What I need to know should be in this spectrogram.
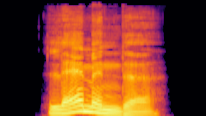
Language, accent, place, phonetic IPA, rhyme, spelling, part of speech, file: German, Germany, Berlin, [ˈlɛːməndə], -ɛːməndə, lähmende, adjective, De-lähmende.ogg
- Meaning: inflection of lähmend: 1. strong/mixed nominative/accusative feminine singular 2. strong nominative/accusative plural 3. weak nominative all-gender singular 4. weak accusative feminine/neuter singular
